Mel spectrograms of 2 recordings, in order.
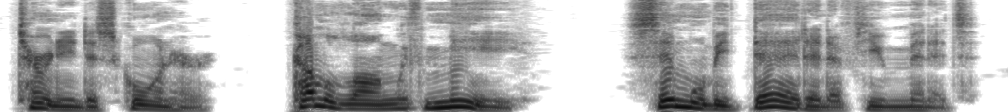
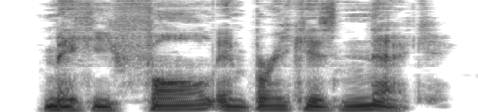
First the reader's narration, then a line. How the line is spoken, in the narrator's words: whispered Light, savagely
